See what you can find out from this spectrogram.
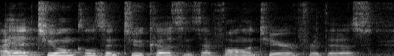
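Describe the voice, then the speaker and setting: With an American accent, a man talks at a fairly quick pace with ordinary pitch variation. Noticeable background noise can be heard. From San Diego, California. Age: 70s. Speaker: war veteran. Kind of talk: oral history interview. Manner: halting, many fillers.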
